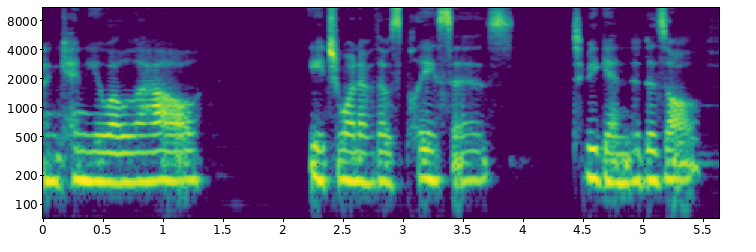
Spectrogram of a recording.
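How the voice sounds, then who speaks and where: A woman guides a meditation very slowly, in an even, barely varying tone. Her voice is soft and breathy, with a creaky edge as phrases settle. She instructs gently and soothingly. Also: lowish voice. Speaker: yoga nidra guide. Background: music.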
